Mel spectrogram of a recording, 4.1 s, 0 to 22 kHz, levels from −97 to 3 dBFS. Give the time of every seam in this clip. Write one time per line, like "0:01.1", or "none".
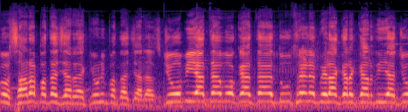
0:01.6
